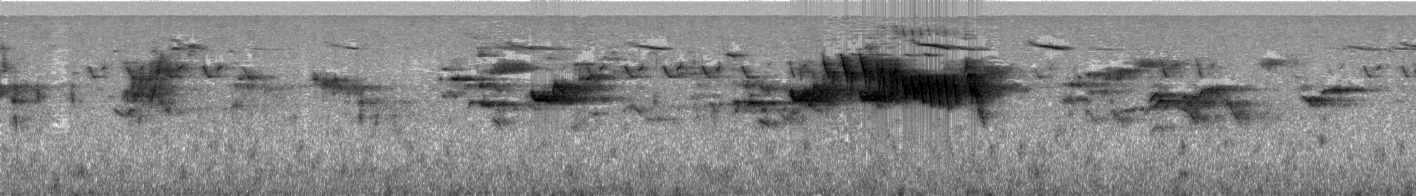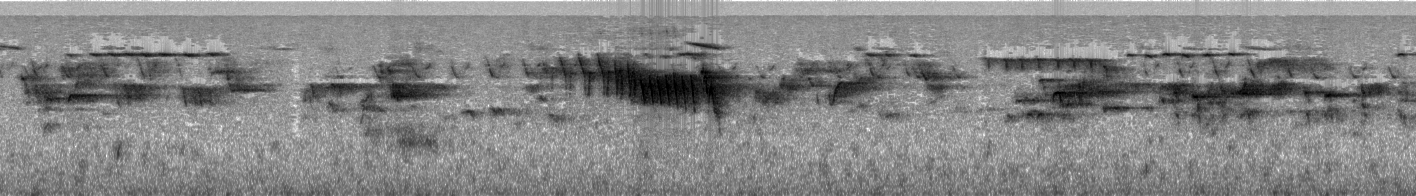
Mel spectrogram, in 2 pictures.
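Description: Faint birdsong: several birds chirping and whistling on and off, with two louder rapid trills about nine and twenty-one seconds in.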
